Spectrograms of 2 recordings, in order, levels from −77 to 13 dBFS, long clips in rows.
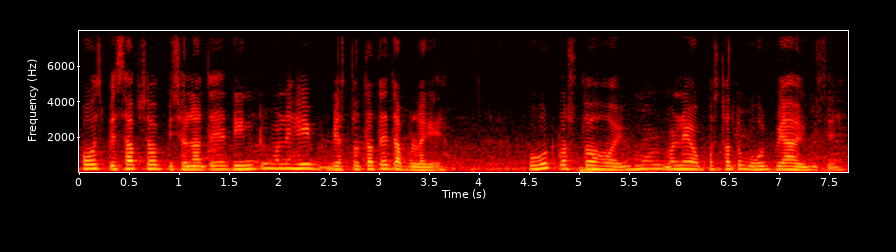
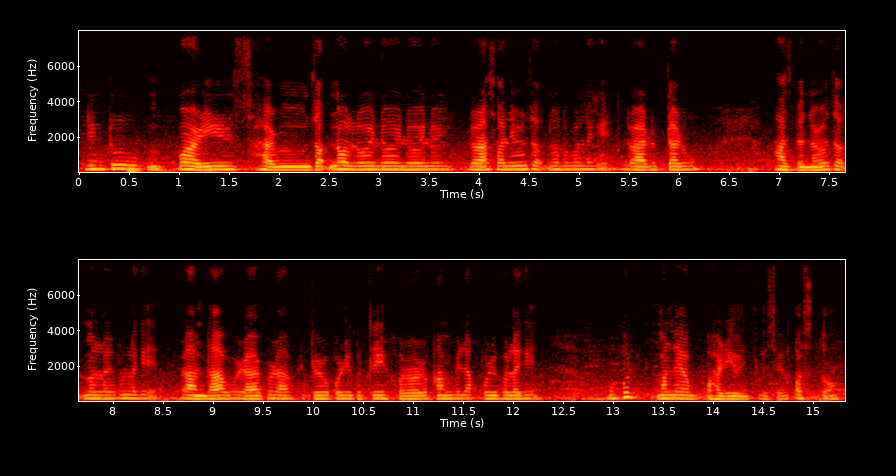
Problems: none marked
